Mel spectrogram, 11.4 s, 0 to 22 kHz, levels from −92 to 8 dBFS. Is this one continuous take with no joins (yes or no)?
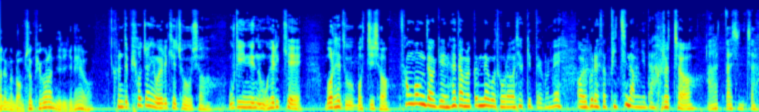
no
